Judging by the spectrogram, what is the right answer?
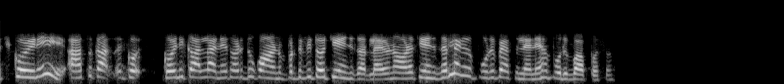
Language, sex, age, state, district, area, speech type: Dogri, female, 18-30, Jammu and Kashmir, Samba, rural, conversation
